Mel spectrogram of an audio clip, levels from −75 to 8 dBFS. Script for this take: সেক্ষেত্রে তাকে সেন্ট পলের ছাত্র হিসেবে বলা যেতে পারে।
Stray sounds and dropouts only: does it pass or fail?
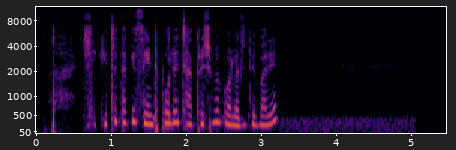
pass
